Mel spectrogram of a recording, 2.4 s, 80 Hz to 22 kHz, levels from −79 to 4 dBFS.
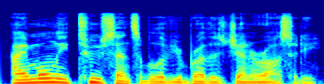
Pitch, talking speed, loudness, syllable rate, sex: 115 Hz, 220 wpm, -16 LUFS, 7.6 syllables/s, male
